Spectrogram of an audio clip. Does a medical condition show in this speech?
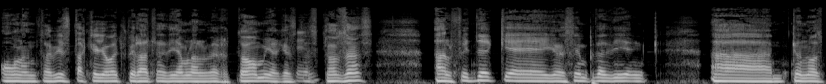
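Yes: Down syndrome; congenital, present from birth, extra chromosome.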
